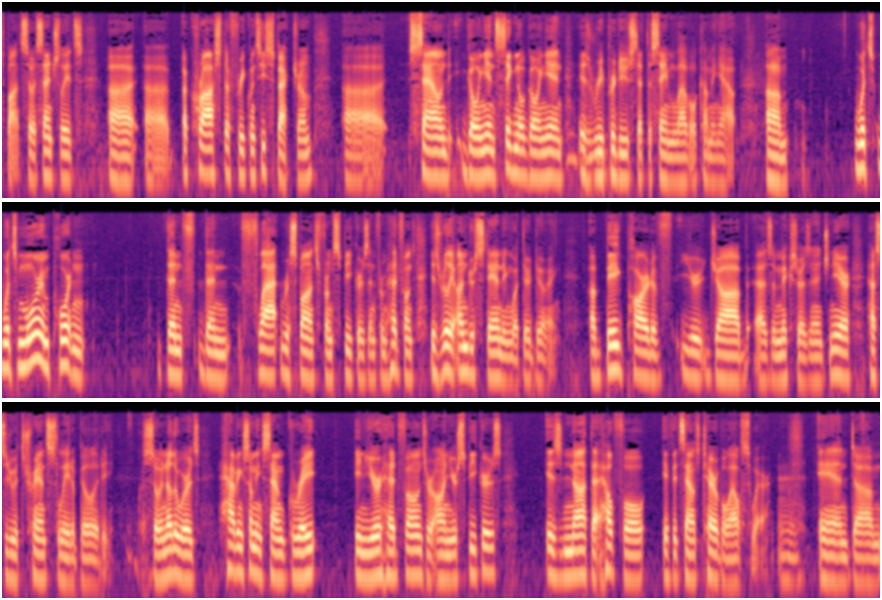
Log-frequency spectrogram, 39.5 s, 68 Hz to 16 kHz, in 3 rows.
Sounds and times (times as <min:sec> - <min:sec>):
Speech: 0:00.0 - 0:11.8, 0:12.8 - 0:14.5, 0:15.5 - 0:33.8, 0:34.5 - 0:39.5.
